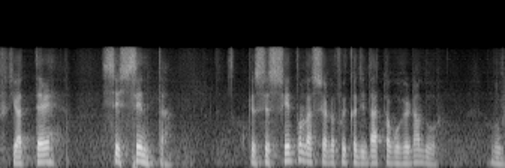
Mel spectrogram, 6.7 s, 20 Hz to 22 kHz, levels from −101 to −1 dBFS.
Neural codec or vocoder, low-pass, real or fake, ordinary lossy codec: codec, 16 kHz, 0.7 kbps, FocalCodec; none; fake; none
